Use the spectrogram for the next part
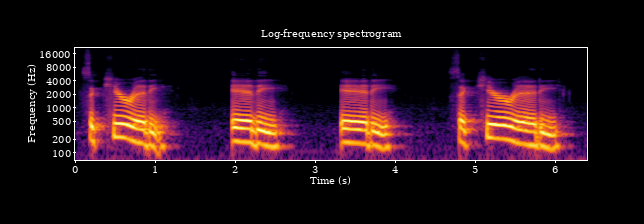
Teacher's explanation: Another thing to note is the American pronunciation of the letter T in this word. It's a flap T, so it sounds like an English D sound, since it occurs between vowels in this word.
